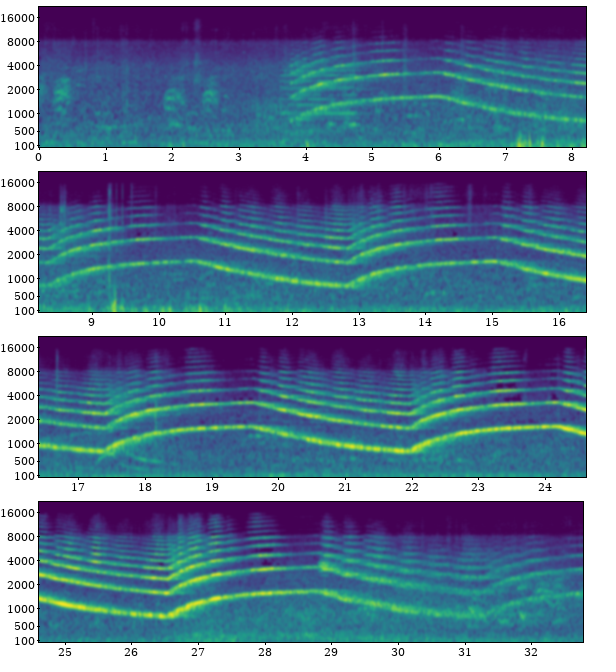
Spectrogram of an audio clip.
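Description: Emergency vehicle siren in a slow wail, its pitch rising and falling about every three seconds, starting a few seconds in and growing louder toward the end.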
